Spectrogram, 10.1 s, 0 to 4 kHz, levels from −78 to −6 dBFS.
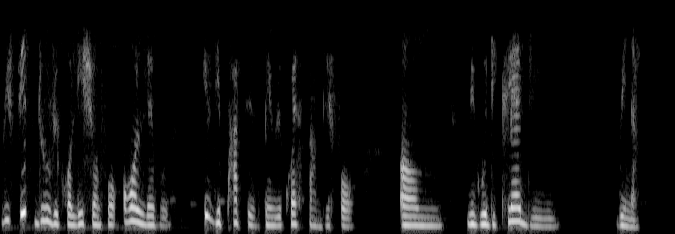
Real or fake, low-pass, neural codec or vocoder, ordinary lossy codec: real; 3.6 kHz; none; MP3, 32 kbps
